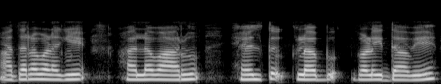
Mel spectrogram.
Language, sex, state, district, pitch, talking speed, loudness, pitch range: Kannada, female, Karnataka, Bidar, 230 Hz, 95 wpm, -14 LUFS, 220-245 Hz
